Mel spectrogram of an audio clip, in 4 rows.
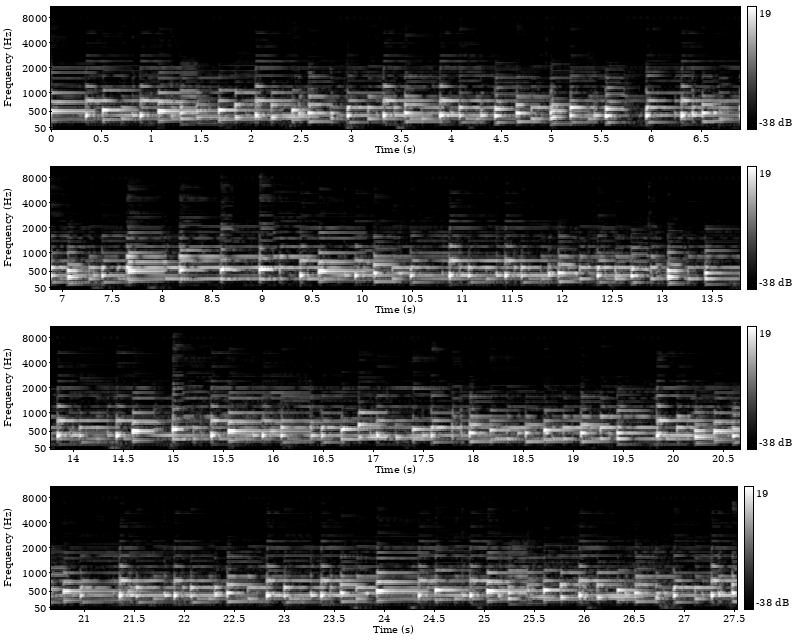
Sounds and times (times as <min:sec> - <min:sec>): Music: 0:00.0 - 0:27.5.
